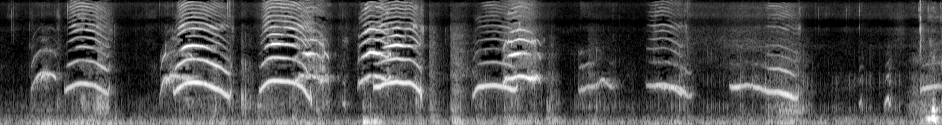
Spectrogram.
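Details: Kittens being fed milk indoors; a series of high arched mewing cries, about seven loud ones in quick succession then softer ones, with a person talking.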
